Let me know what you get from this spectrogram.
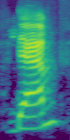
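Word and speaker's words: dame: Dam. Dodo. Okay, it's dam. E. Like we have in madam.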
